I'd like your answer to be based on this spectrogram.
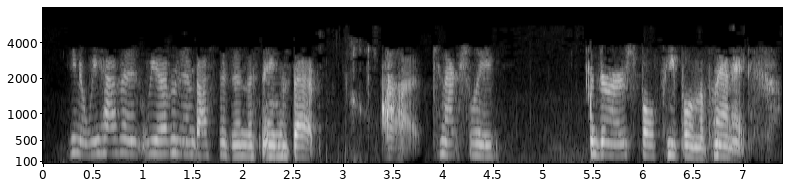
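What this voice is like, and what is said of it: Hoarse, croaky throat. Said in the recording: “I have a frog in my throat”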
